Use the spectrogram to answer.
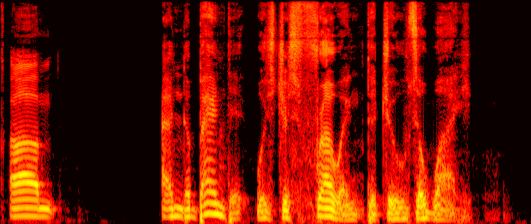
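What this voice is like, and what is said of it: Michael Caine impression. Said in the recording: “I have Michael Caine, but it's just nothing. ... Oh, yeah, yours is better. ... That's not bad,”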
